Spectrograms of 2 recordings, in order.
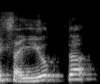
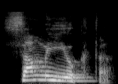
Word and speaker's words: संयुक्त: Sanyukta means it can be Sanyukta, Samyukta. Both are right pronunciation. Why? Because here the Anuswar can be pronounced as half na as well as half ma.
